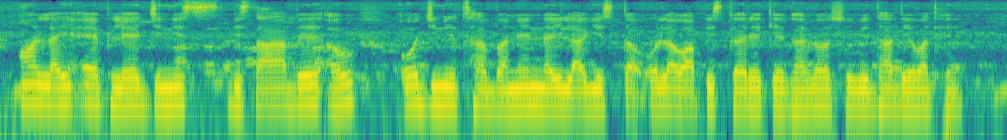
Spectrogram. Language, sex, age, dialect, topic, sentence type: Chhattisgarhi, male, 18-24, Western/Budati/Khatahi, banking, statement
